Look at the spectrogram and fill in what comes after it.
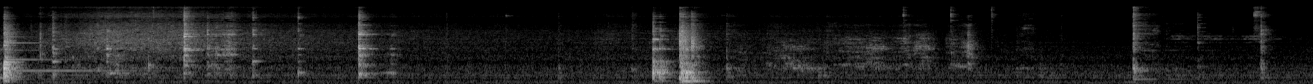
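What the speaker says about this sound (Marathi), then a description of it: "आता ही घुटलेली डाळ आपण त्यामध्ये टाकून घेऊया।" Mashed dal is poured into hot tempering in a pan and stirred, with a soft sizzle under scattered spoon scrapes and metal clinks against the pan, plus a few louder splashes and knocks.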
